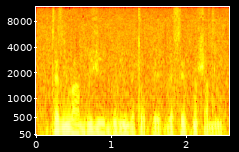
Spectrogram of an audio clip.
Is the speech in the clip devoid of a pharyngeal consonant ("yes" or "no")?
yes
